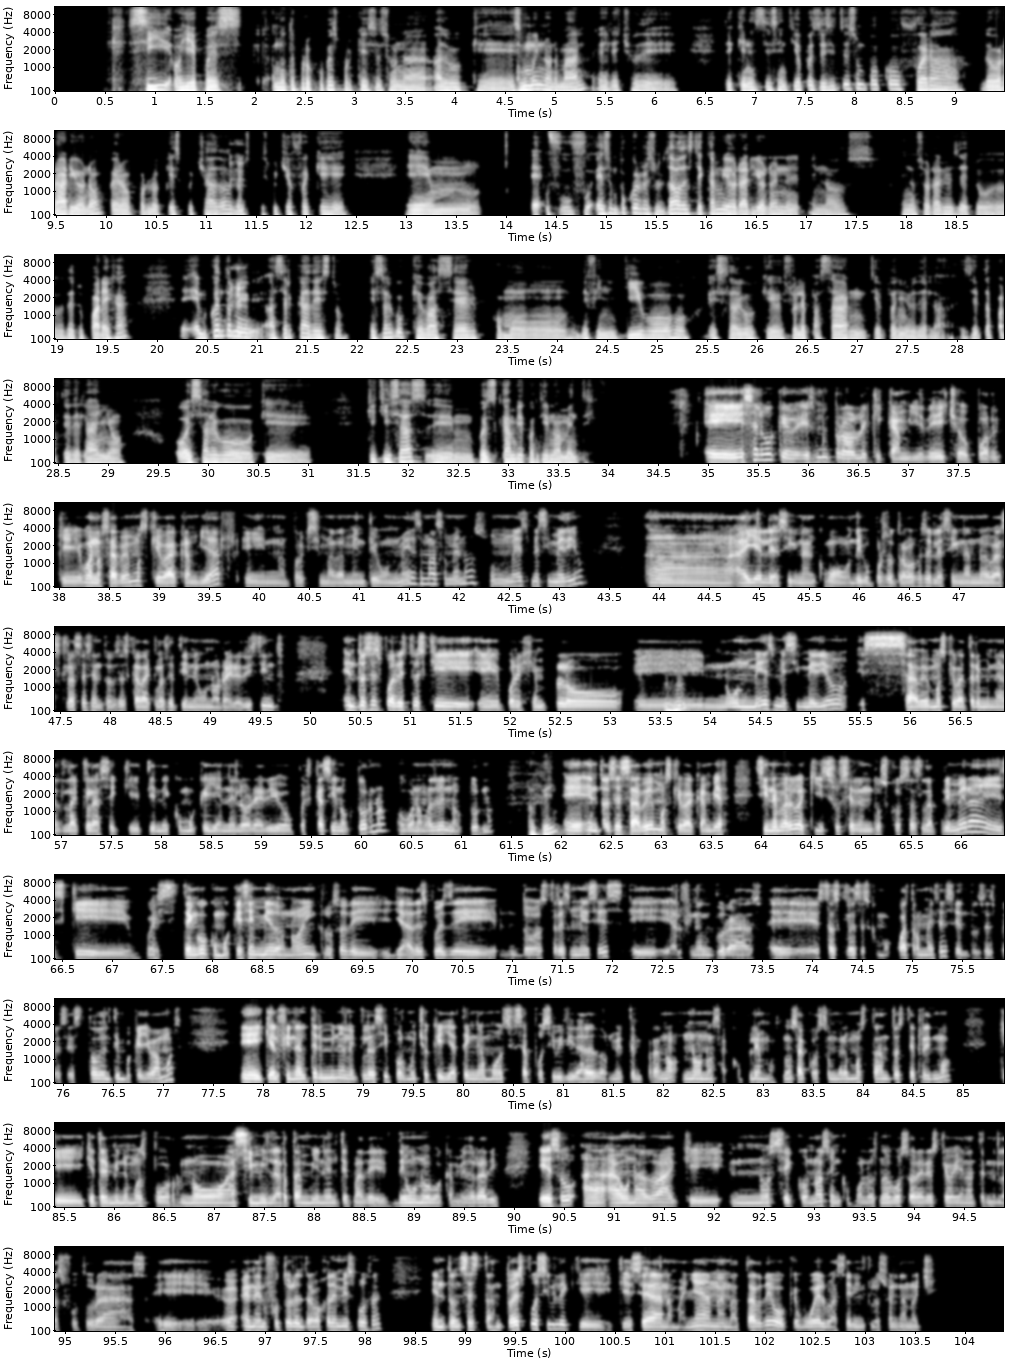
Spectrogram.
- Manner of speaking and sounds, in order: none
- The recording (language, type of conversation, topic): Spanish, advice, ¿Cómo puedo establecer una rutina de sueño consistente cada noche?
